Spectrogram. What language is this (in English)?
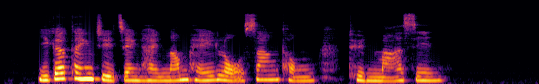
Cantonese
